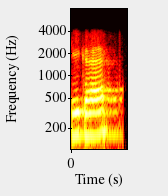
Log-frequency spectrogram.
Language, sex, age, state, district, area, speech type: Hindi, male, 45-60, Bihar, Samastipur, rural, conversation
